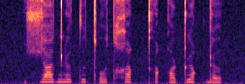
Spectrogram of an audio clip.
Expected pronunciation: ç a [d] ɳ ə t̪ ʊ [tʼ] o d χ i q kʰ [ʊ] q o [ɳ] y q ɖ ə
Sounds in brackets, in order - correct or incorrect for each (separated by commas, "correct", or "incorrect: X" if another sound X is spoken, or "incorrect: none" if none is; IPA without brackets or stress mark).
correct, correct, incorrect: ə, incorrect: ʈ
